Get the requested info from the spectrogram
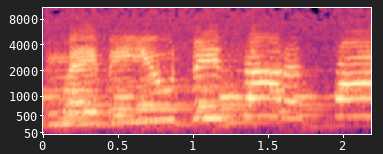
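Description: A woman singing a sentimental popular song, her line bending up and down in pitch from word to word.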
